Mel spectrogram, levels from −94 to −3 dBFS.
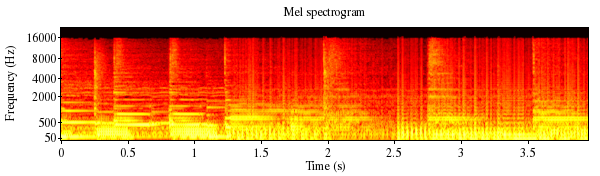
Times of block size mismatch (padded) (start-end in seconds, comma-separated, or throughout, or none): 1.27-3.96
